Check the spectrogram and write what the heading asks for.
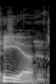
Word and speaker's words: chia: Well, I don't know what they're other pronounced, but chia. – Chia seeds. – It looks like chai. – That sounds like what I'm thinking of. – It's chai with the I and the A switched around.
